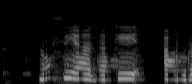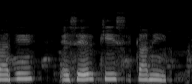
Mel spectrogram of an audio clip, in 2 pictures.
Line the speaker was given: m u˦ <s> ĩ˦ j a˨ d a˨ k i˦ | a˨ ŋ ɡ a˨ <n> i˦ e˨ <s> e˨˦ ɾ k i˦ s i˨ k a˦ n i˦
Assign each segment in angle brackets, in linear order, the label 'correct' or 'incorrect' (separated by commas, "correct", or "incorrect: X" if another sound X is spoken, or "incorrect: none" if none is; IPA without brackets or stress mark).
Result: incorrect: f, correct, correct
